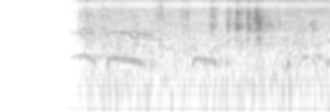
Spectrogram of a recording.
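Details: Kitten playing with a cat, giving a few faint, thin meows, each a short arched whine that rises and falls, over a steady background hiss.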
